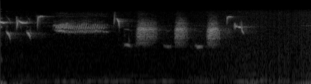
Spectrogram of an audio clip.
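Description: A sparrow gives a quick burst of high twittering notes, then three fuller, evenly spaced chirps about a quarter-second apart.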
